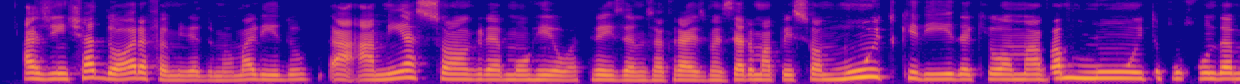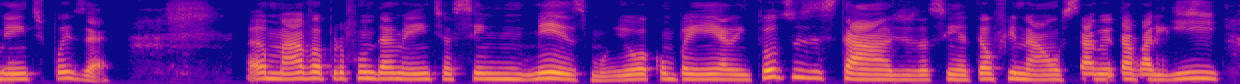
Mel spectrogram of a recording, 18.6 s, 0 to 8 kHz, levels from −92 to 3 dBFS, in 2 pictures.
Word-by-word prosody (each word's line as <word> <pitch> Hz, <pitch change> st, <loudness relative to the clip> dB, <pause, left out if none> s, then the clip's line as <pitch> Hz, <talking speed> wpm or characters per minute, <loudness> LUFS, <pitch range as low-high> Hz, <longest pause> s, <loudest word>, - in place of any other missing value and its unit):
a 205 Hz, +1 st, +2 dB
gente 195 Hz, +2 st, -2 dB
adora 215 Hz, -3 st, +3 dB
a -, -, -1 dB
família 155 Hz, -5 st, -4 dB
do 150 Hz, 0 st, -10 dB
meu 150 Hz, 0 st, -7 dB
marido, 175 Hz, +1 st, -3 dB
a 170 Hz, -2 st, -2 dB
a -, -, -1 dB
minha 210 Hz, +8 st, +2 dB
sogra 185 Hz, -6 st, -1 dB
morreu 170 Hz, -2 st, -1 dB
há 150 Hz, -, -8 dB
3 165 Hz, 0 st, -2 dB
anos 155 Hz, -1 st, -2 dB
atrás, 155 Hz, 0 st, -1 dB
mas 155 Hz, -2 st, -6 dB
era 175 Hz, 0 st, +1 dB
uma 170 Hz, -1 st, -1 dB
pessoa 170 Hz, +2 st, -3 dB
muito 245 Hz, +10 st, +5 dB
querida, 185 Hz, -4 st, -1 dB
que 180 Hz, +2 st, -9 dB
eu 185 Hz, -, +3 dB
amava 180 Hz, +3 st, +1 dB
muito 225 Hz, -1 st, +4 dB
profundamente, 200 Hz, -2 st, -1 dB
pois 215 Hz, -5 st, -1 dB
é. 155 Hz, -, -4 dB, 1.0 s
Amava 210 Hz, +1 st, +1 dB
profundamente, 205 Hz, -2 st, -1 dB
assim, 190 Hz, +2 st, -2 dB
mesmo. 190 Hz, -5 st, +2 dB
Eu 170 Hz, +4 st, 0 dB
acompanhei 185 Hz, -1 st, -1 dB
ela 180 Hz, -1 st, -1 dB
em 170 Hz, -, -4 dB
todos 250 Hz, +6 st, +2 dB
os 255 Hz, -2 st, -1 dB
estágios, 180 Hz, -7 st, 0 dB
assim, 165 Hz, +2 st, -3 dB
até 170 Hz, +4 st, -1 dB
o -, -, 0 dB
final, 175 Hz, -4 st, -1 dB
sabe. 190 Hz, +1 st, -2 dB
Eu -, -, 0 dB
estava 185 Hz, 0 st, -1 dB
ali, 195 Hz, +4 st, -1 dB
185 Hz, 160 wpm, -24 LUFS, 170-205 Hz, 1.0 s, muito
